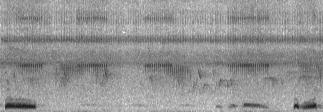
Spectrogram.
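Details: Trained decoy Spotted dove answering a wild bird lowered near it for the second time: a loud drawn-out coo opens, quieter distant coos follow, then a sharp two-note coo returns, with an intermittent high buzzing tone.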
